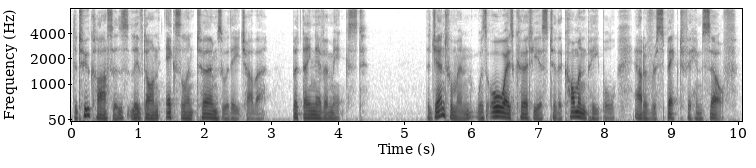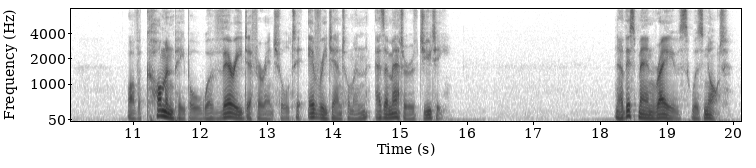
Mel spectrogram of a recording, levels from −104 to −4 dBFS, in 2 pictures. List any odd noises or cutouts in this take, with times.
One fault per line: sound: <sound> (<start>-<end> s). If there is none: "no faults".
no faults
